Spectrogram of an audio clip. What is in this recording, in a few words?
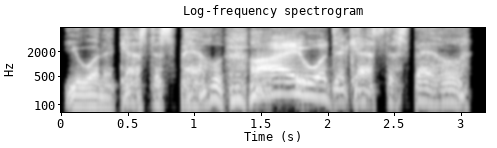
Male Book Play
